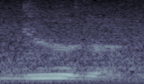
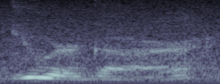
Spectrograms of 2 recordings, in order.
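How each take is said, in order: First: Duergar squeezed into two beats, falling; trial pronunciation. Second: Duergar ending in a full "gar"; trial pronunciation. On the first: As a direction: say Duergar as DURE-ger. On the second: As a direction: say Duergar as DOO-er-gar, tentatively rising. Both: Shown as a demonstration. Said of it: "How do you pronounce Duergar?".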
